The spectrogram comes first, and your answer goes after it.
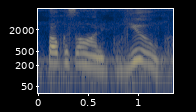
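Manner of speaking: ordinary talk, nothing marked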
